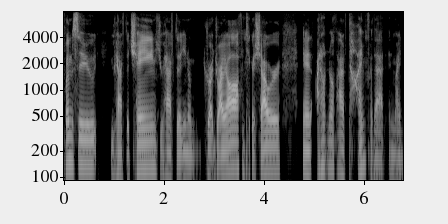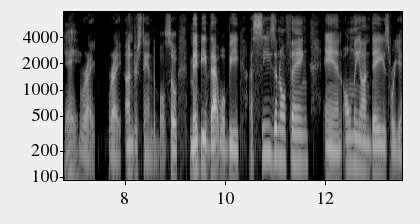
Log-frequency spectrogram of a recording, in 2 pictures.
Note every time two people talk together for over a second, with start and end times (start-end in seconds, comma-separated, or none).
none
